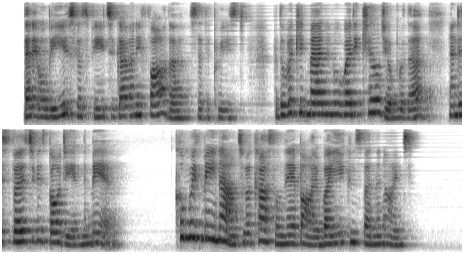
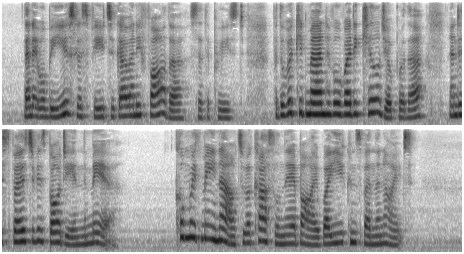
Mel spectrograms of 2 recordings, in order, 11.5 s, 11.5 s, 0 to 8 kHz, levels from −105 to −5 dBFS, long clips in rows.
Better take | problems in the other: second | noise reduction (neural mask model DeepFilterNet 3)

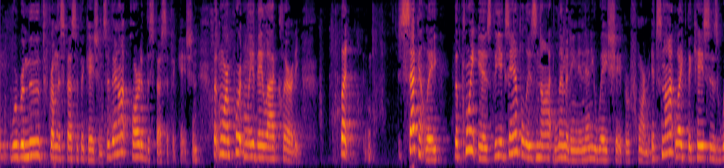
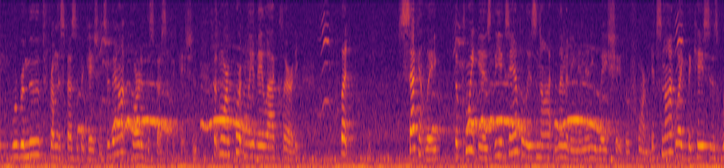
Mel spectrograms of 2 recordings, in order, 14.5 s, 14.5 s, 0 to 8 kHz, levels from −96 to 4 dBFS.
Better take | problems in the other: first | background sound (Bird); 1 dB above the speech // room echo; dies away in 2.2 s

